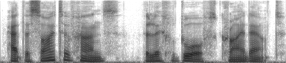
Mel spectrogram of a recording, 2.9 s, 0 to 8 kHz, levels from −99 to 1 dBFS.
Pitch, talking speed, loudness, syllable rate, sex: 100 Hz, 210 wpm, -21 LUFS, 4.5 syllables/s, male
